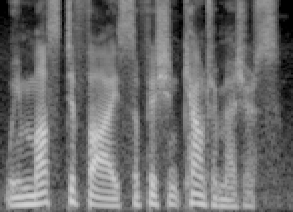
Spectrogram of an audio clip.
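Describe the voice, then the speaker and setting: An actor playing a calm, scheming young noble commissioner who speaks formally and in measured tones. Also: male voice, lowish voice, a little hiss or hum, natural voice. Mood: composed. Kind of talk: game dialogue.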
